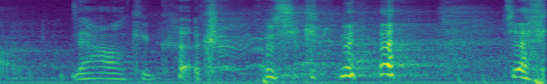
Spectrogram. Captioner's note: laughter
